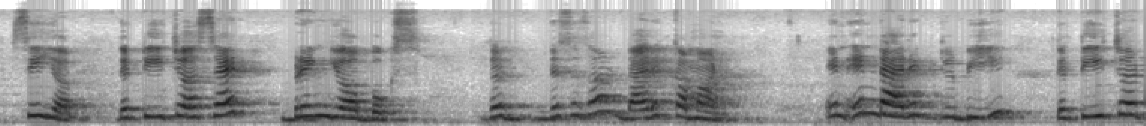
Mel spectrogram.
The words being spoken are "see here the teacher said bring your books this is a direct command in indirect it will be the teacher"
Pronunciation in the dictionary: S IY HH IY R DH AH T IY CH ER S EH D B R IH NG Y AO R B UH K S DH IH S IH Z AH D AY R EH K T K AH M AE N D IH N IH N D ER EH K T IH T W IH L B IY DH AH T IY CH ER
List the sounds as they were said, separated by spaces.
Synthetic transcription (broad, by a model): S IY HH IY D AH T IY CH ER S EH D B R IH NG Y AO R B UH K S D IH S IH Z AH D AY R EH K T K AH M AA N D IH N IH N D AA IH T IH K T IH L B IY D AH T IY CH ER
